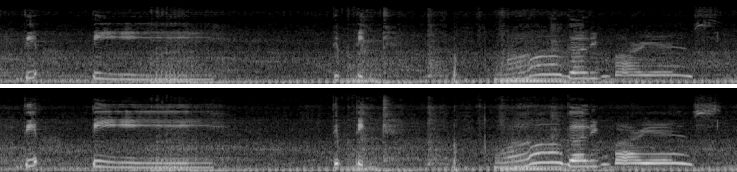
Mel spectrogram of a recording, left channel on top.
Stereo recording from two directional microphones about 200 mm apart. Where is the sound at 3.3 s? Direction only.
30° right (ahead or behind).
